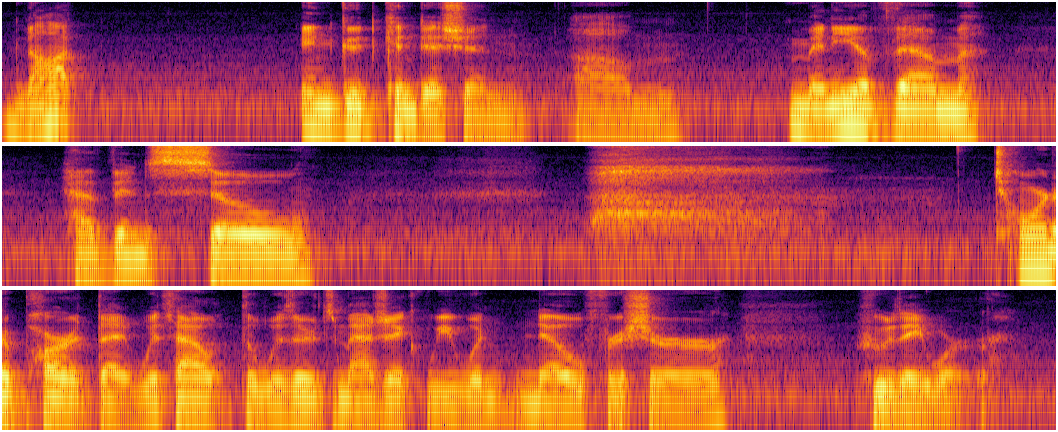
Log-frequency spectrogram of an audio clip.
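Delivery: hushed voice. A woman checks no one is close, then answers about the found remains, lowered voice. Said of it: "she does lower her voice".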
